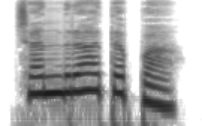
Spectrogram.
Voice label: "ಚಂದ್ರಾತಪ", Kannada

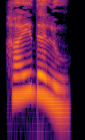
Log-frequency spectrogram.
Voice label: "ಹೈದಲು", kannada

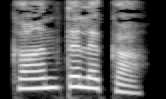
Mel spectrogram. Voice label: "ಗೊಂದಲಿಗ", Kannada

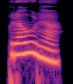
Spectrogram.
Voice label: "ಪ್ರೌಢ", kannada

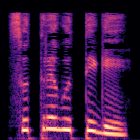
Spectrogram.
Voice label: "ಸುತ್ರಗುತ್ತಿಗೆ", Kannada

